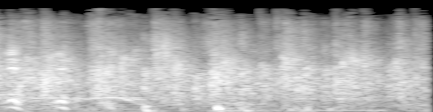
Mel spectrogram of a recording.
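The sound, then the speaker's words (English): Studio audience applause, a loud, steady rush of many hands clapping throughout, with voices calling out over the top. “Hey, here, keep clapping.”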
